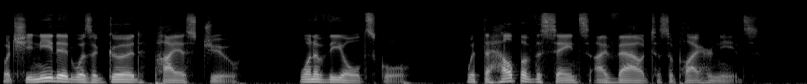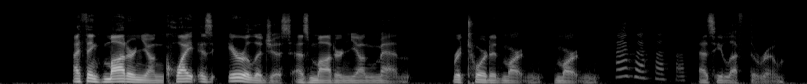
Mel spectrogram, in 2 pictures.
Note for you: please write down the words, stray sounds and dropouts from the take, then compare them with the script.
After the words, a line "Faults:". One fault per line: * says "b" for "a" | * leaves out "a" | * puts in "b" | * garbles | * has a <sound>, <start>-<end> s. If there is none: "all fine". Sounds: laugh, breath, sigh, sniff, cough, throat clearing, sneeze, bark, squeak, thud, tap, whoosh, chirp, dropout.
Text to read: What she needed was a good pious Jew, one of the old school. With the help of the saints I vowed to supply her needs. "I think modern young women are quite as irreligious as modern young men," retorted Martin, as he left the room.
What she needed was a good pious Jew, one of the old school. With the help of the saints I vowed to supply her needs. "I think modern young quite as irreligious as modern young men," retorted Martin Martin, as he left the room.
Faults:
* leaves out "women are"
* puts in "Martin"
* has a laugh, 14.2-15.0 s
